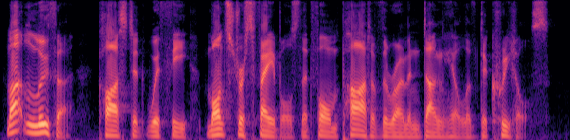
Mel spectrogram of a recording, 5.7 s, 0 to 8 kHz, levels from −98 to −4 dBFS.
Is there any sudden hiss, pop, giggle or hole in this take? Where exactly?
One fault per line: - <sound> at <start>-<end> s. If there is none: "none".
none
